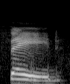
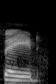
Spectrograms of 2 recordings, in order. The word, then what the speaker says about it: said: When you were reading it, you said said, but we don't pronounce said. We say said.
